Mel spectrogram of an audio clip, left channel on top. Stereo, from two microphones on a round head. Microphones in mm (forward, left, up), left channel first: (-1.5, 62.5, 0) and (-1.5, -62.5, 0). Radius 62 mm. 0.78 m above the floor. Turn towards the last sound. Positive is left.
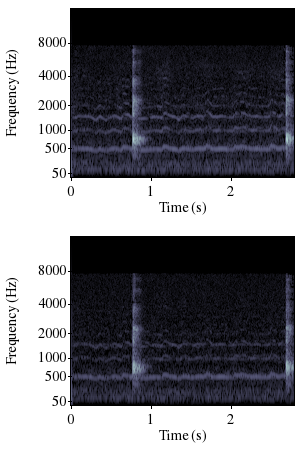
turn(degrees=55)  # may be behind; listen again after turning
